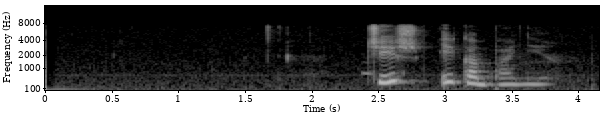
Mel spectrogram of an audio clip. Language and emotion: Russian, neutral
